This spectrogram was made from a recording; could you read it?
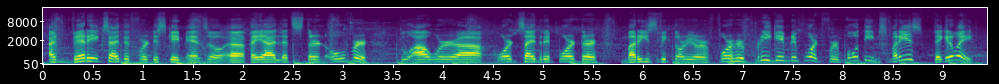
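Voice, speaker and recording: A man's voice: high-pitched, normal speed, a bit bright. A man with a Filipino accent hosting an upbeat pregame show, with music behind him. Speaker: sports broadcast host.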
